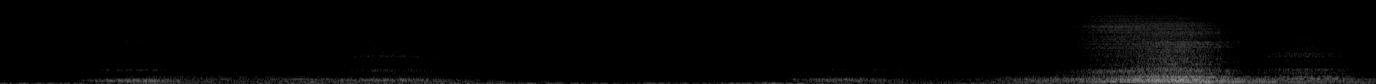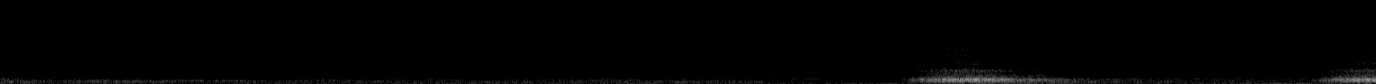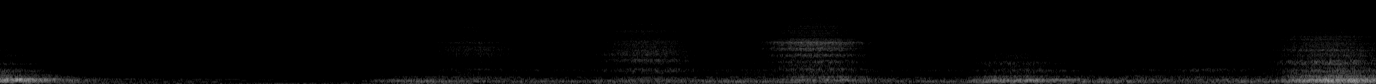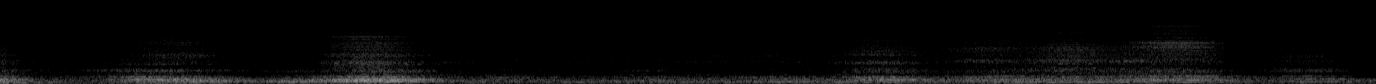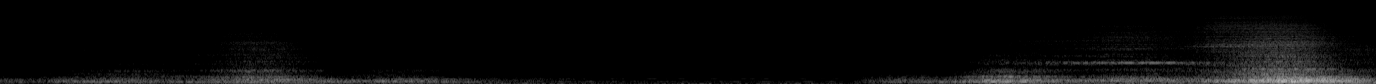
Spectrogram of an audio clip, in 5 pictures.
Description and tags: Originally a recording of a desk typewriter streched and moderated in Adobe soundbooth.
Recorded with Korg888 and TK-600 microfone.
Sounds scarey doesn´t it!
Dark, Halloween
